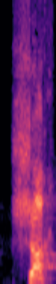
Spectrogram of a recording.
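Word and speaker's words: Shough: And I'm not kidding, that is how his name is pronounced. Shuck then proceeds to go 17 out of 30 for 128 with a pick of his own.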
